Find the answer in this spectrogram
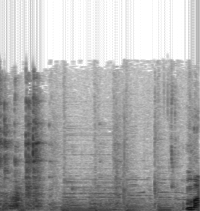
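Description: Brief clatter of tableware, chopsticks and dishes, in the first half-second, over steady background music.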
